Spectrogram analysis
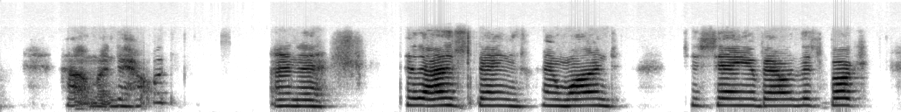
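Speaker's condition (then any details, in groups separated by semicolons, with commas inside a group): Cerebral palsy; spasticity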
